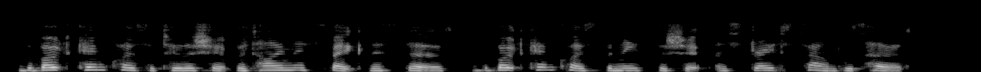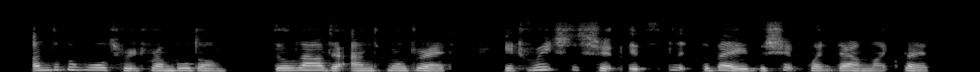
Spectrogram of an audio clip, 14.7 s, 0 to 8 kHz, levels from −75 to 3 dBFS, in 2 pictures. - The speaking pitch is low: No, high, 230 Hz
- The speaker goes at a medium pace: No, fast, 210 wpm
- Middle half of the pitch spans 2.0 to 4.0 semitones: Yes, average, 3.1 semitones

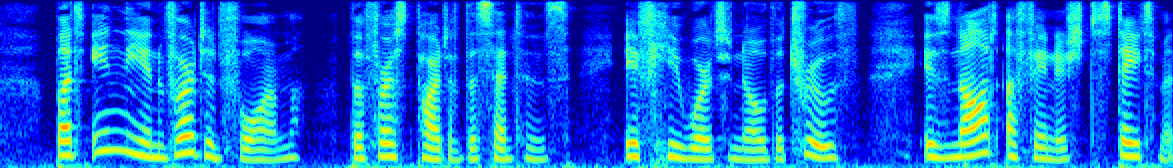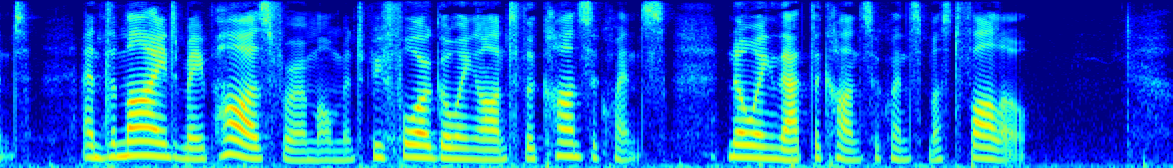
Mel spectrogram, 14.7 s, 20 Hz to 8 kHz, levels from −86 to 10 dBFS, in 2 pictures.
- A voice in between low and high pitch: No, high, 205 Hz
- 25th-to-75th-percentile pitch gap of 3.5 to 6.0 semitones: Yes, average, 4.0 semitones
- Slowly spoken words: No, average, 175 wpm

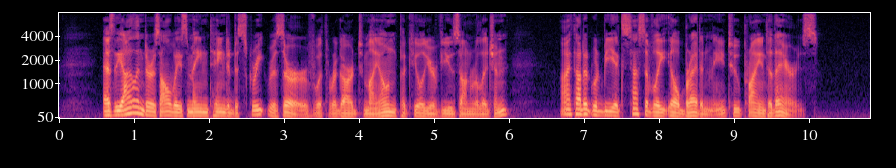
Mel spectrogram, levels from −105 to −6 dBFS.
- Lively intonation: No, average, 5.0 semitones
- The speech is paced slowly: No, average, 170 wpm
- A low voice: Yes, very low, 95 Hz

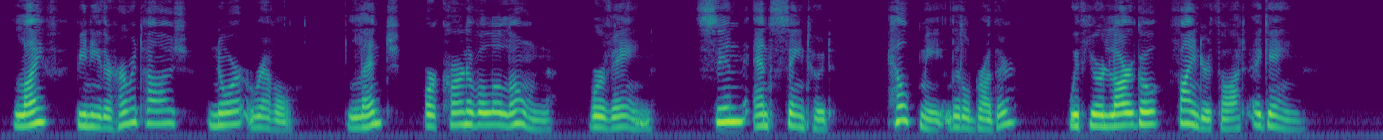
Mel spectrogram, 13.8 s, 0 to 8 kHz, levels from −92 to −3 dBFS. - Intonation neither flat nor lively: Yes, average, 4.7 semitones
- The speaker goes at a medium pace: No, slow, 110 wpm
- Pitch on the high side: Yes, high, 210 Hz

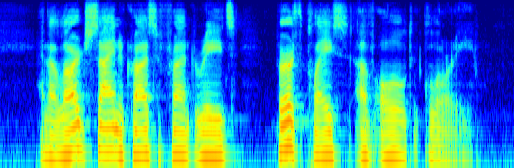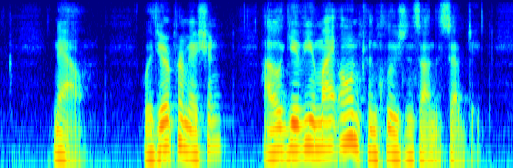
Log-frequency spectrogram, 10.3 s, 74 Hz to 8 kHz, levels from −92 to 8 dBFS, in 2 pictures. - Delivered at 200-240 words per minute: No, average, 150 wpm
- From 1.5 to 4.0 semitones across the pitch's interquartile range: No, average, 4.8 semitones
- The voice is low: Yes, low, 105 Hz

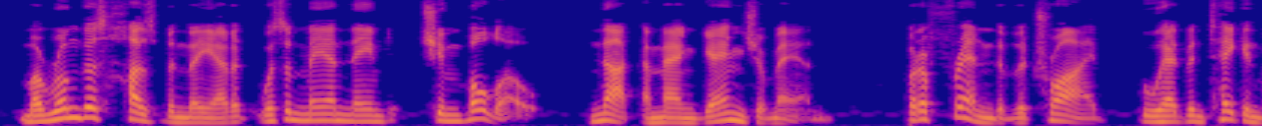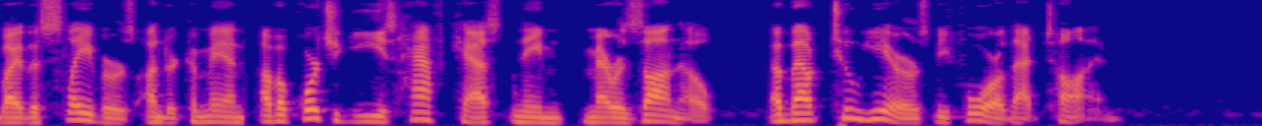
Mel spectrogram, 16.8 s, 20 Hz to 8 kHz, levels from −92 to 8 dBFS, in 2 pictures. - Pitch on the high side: No, medium, 140 Hz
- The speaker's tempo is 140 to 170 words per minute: Yes, average, 145 wpm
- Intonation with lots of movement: Yes, wide, 6.2 semitones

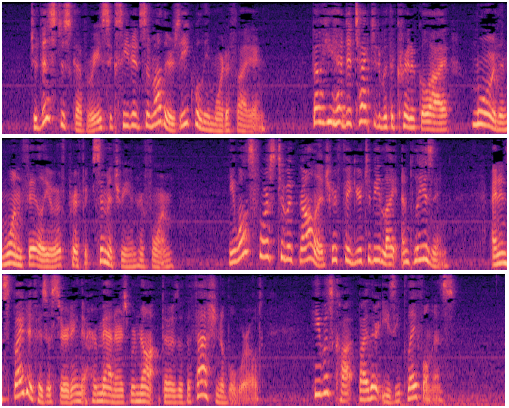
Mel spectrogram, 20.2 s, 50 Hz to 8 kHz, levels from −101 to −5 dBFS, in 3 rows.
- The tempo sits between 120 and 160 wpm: No, average, 180 wpm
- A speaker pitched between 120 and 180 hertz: No, high, 210 Hz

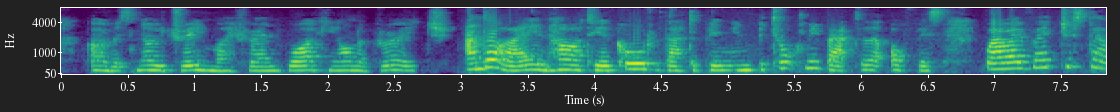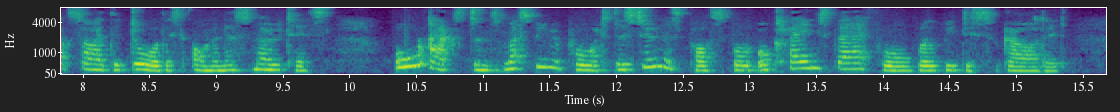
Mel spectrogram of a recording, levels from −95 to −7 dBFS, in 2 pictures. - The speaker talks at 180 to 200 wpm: Yes, average, 190 wpm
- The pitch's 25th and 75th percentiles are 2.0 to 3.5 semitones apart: No, average, 4.4 semitones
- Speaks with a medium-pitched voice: No, high, 215 Hz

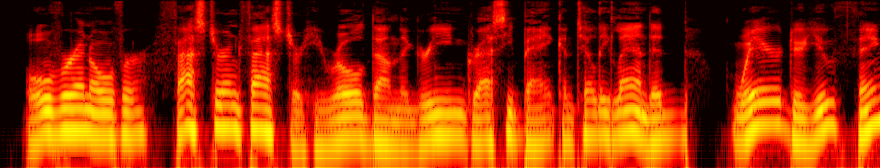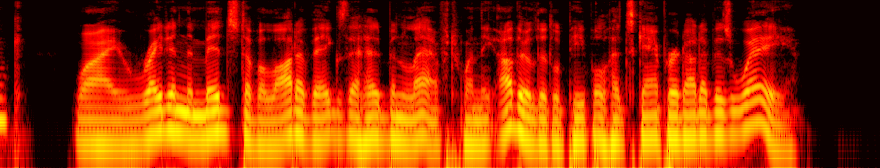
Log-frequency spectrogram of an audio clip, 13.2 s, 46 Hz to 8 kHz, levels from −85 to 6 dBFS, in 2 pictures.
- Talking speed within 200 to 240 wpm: Yes, fast, 205 wpm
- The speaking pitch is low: Yes, low, 115 Hz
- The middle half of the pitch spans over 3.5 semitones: Yes, average, 4.0 semitones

